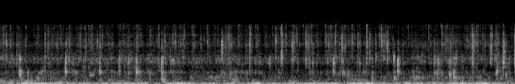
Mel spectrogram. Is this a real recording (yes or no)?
no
